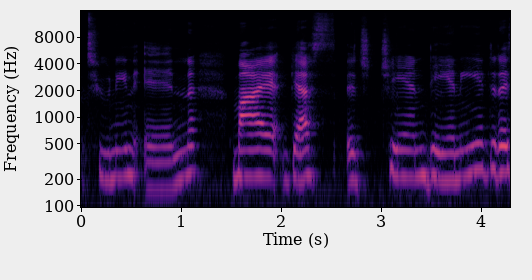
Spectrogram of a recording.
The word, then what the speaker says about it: Chaandani: And so I'm like, Chaandani. Chaandani. Chaandani. Like a knee on your leg. Chaandani.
